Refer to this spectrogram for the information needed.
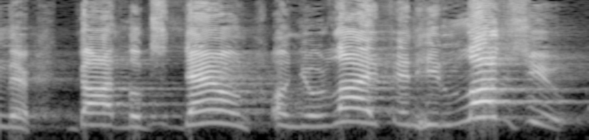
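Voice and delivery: loud, high, shouting sermon climax; building fiery sermon, shouting God's plea; preaching at full force. Acted. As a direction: preach it to the rafters.

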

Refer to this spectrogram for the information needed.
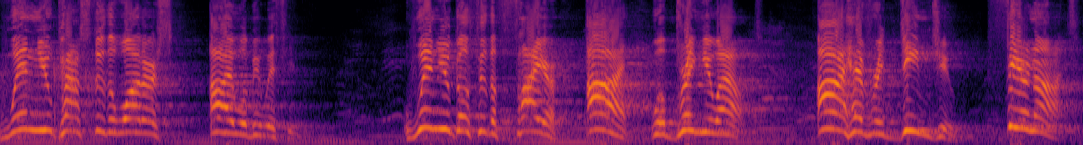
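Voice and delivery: slow, loud scripture proclamation; proclaiming scripture. Acted. Pastor declaring God's promise to John, slow and loud. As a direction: declare each promise slowly.

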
